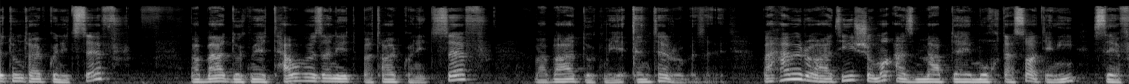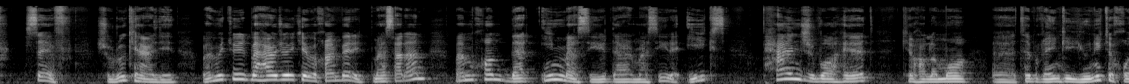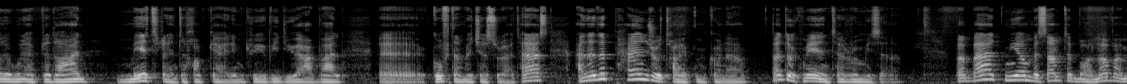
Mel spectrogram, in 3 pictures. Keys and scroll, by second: 0.6 0, 2.7 Tab, 4.2 0, 6.3 Return, 28.7 5, 30.5 Return.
